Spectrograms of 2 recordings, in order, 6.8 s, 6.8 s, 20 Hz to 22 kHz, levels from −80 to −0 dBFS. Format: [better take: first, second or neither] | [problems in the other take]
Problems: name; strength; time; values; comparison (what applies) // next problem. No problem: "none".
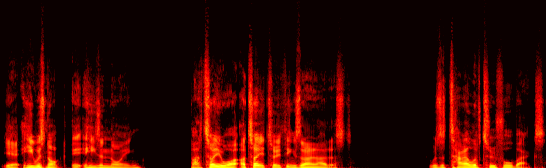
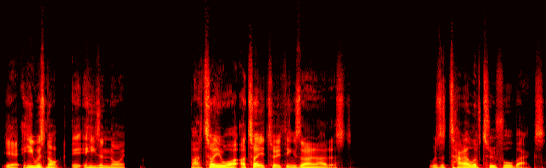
first | audio cutting out; at 1.5 s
